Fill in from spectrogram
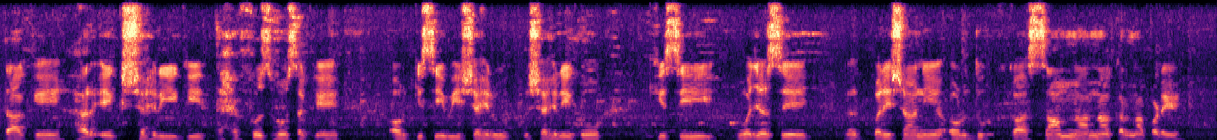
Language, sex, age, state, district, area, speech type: Urdu, male, 30-45, Delhi, South Delhi, urban, spontaneous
